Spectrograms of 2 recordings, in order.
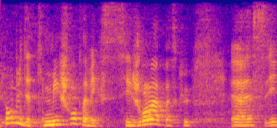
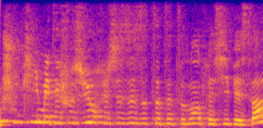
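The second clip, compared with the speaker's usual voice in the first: put-on higher-pitched, rattled-off orders to a child; mum giving orders; 6 semitones higher, 3 dB quieter than usual. Mum telling Chouki to get ready while on the phone, acted harried orders. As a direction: imitate a busy mum hurrying her kid along. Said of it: "elle entendait parce que je disais".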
